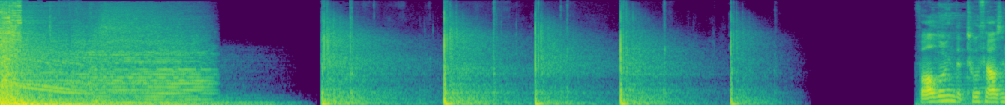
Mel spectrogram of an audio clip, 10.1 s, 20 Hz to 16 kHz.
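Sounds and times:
basketball bouncing with echo: 3.2 - 8.0.

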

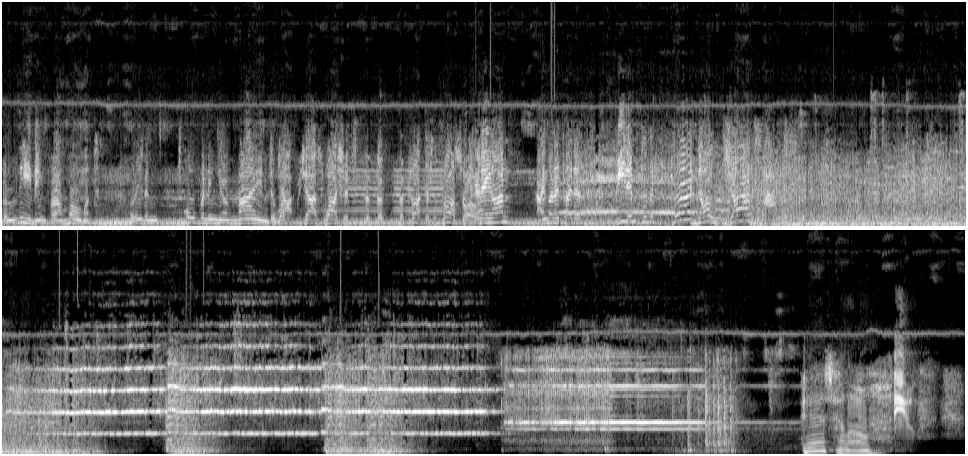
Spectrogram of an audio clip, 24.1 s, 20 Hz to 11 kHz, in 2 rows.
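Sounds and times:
music sting chord: 12.0 - 15.0, 16.1 - 17.5
telephone bell ringing: 18.2 - 22.2.

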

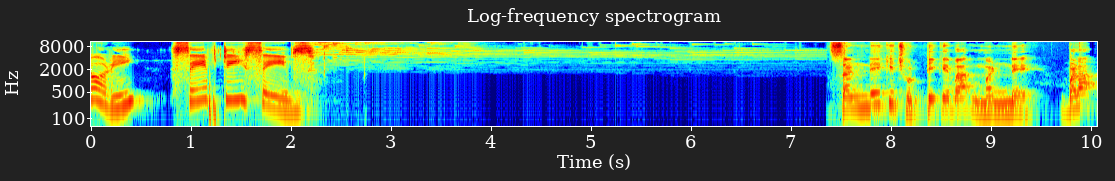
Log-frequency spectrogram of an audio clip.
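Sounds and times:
shimmering metallic chime: 2.0 - 8.4.

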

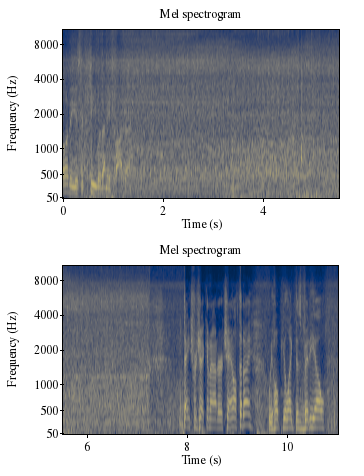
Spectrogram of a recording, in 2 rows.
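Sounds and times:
pickup truck engine idling: 0.0 - 7.8.

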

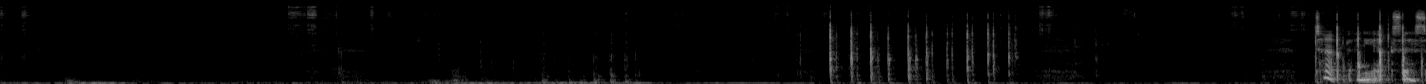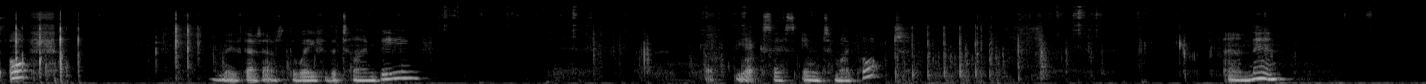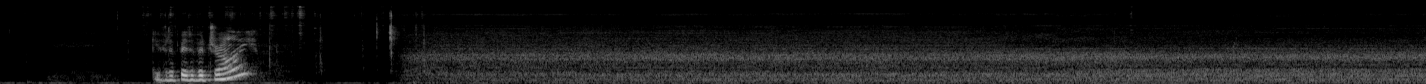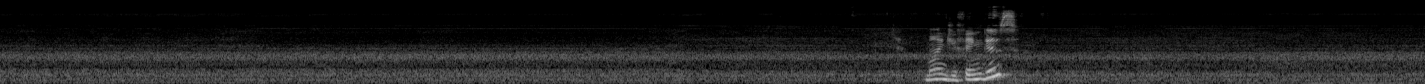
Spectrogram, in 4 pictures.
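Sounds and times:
card tapping: 8.2 - 10.3, 13.3 - 15.2, 23.3 - 24.5.

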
